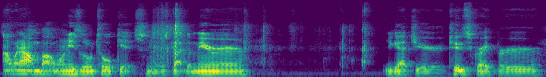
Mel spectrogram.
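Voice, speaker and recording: Low-voiced man talking through a swollen mouth. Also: steady tone, moderate pace, bright, forceful tone, a little hiss or hum. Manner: plain-spoken, informal, loosely rambling. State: talking with a painfully swollen mouth from an abscessed tooth. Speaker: vlogger sharing personal experience. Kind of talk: casual explanatory vlog talk.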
